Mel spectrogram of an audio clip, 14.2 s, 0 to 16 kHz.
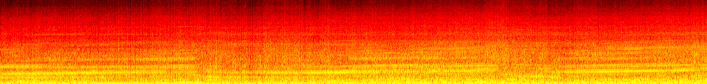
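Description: Yamaha R1's crossplane inline-four running through an Austin Racing titanium exhaust under acceleration at highway speed. The pitch climbs slowly and drops back at gear changes about 4 seconds in and again around 10 seconds. Heavy wind rush on the microphone runs underneath.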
